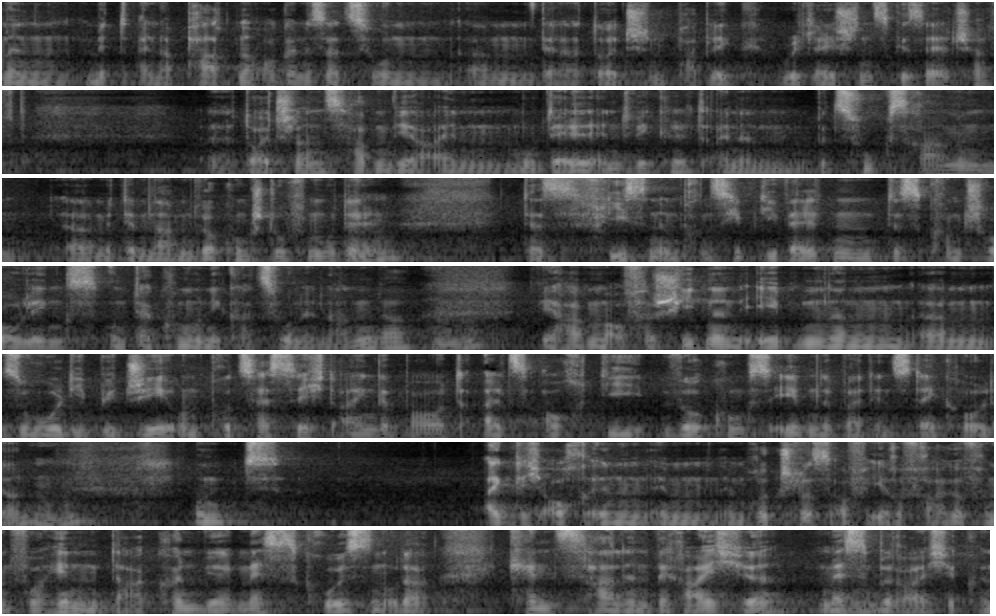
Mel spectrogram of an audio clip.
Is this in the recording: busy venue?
yes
